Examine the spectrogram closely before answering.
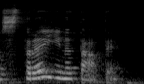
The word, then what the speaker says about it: străinătate: So the correct pronunciation is stră, i, nă, ta, te. Străinătate. Străinătate. străinătate. If you said străinătate, that's not correct. So străinătate.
